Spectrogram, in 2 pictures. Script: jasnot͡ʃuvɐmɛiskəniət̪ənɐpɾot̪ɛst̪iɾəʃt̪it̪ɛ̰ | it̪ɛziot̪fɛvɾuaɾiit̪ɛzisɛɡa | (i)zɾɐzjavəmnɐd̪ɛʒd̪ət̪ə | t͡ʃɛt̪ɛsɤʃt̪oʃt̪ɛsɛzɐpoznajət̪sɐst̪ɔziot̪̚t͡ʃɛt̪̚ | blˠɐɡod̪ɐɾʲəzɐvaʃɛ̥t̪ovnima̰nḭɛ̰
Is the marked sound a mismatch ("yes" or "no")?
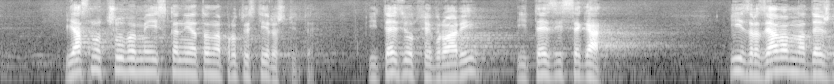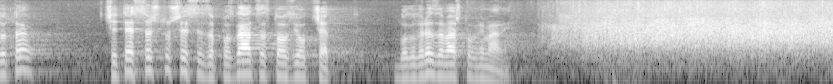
yes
